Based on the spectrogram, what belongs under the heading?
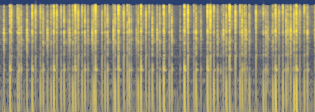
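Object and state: Plastic spray bottle.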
